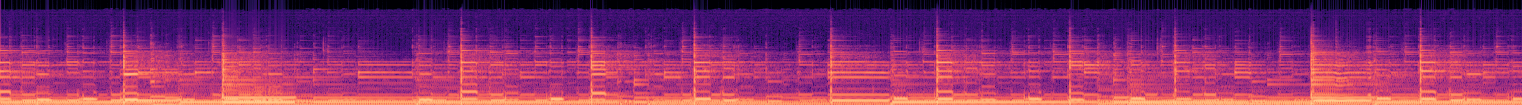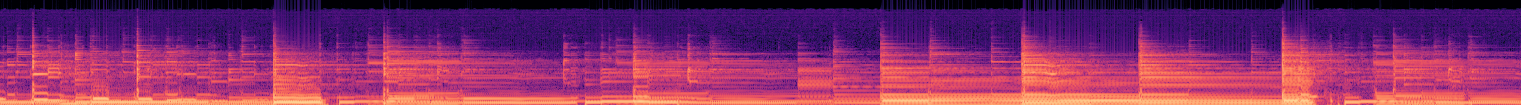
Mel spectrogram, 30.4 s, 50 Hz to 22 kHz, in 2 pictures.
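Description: Four-string Jaguar-style electric bass played fingerstyle: a melodic piece of plucked notes over held, ringing tones, with a change in texture about 18 seconds in.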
